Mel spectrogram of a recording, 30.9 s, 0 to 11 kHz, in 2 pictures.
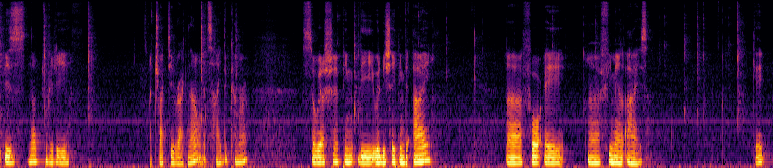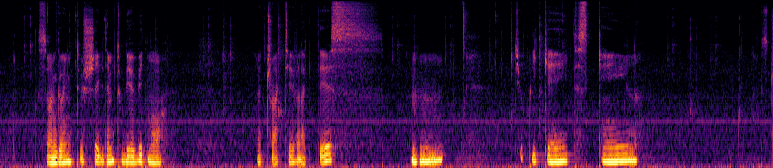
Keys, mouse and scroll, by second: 0.0 Escape, 0.9 KP_1, 1.8 KP_7, 4.0 h, 7.1 Tab, 10.1 g, 11.9 e, 13.9 r, 14.7 s, 18.7 g, 19.9 r, 21.0 e, 23.6 s, 26.2 shift+d, 26.9 s, 29.2 g, 30.5 e.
